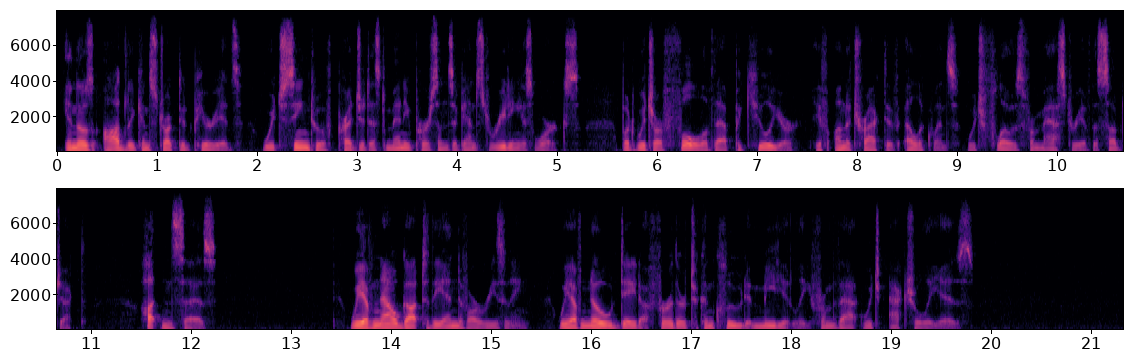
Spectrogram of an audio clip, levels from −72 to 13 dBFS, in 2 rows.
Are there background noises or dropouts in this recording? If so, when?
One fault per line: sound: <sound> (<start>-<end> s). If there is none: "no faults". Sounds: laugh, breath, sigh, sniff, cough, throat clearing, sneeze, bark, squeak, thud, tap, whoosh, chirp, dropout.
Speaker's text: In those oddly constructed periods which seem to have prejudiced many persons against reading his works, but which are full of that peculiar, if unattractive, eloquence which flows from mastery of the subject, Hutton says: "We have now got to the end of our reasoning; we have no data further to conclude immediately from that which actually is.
no faults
